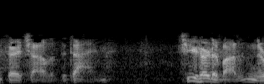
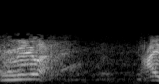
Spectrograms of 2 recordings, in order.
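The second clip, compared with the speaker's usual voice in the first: surprised; 12 semitones higher, 4 dB louder than usual. Acted. Startled greeting.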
